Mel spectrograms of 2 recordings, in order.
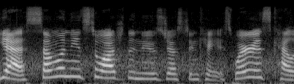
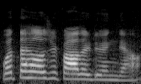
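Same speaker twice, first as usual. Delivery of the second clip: usual speaking voice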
